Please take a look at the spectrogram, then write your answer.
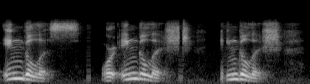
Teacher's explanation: adding a vowel sound in between the difficult consonant cluster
